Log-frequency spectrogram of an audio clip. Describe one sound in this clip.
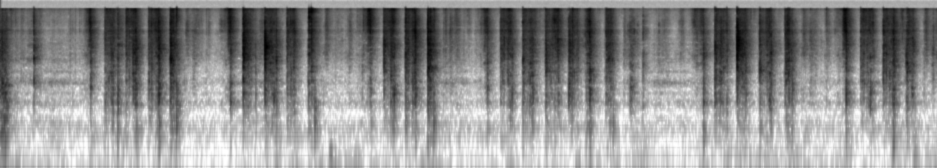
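Playing cards slap softly together as a deck is shuffled by hand.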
